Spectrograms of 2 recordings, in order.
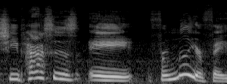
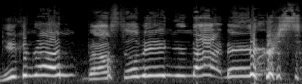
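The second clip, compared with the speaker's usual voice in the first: put-on high, loud crazed old man; high-pitched menacing cackly taunt; Old Man McGucket; 6 dB louder than usual. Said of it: "On account of my horrifying voice".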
